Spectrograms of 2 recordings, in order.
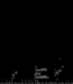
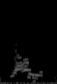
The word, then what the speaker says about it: Yahweh: am this is the name that has been rendered jehovah or pronounced yahweh this is god's name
